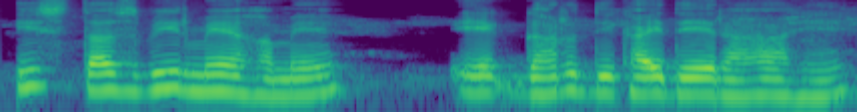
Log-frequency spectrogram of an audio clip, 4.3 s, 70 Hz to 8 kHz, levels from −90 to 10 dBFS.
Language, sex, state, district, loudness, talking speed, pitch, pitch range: Hindi, male, West Bengal, Alipurduar, -17 LUFS, 140 wpm, 160 Hz, 150-180 Hz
